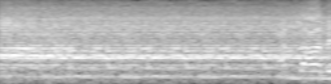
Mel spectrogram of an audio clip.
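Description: A man's amplified voice holding one long, high sung note through the mosque's loudspeaker system, the chanted stretching of a word in a sermon delivered in a sing-song style.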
